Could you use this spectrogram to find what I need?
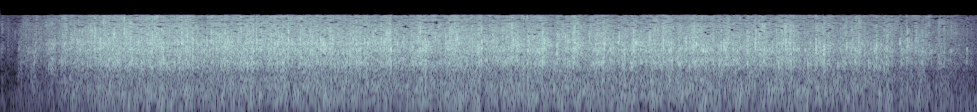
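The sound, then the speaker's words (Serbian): Applause at a police ceremony marking the Day of the Ministry of Internal Affairs and Police Day in Serbia: a dense, continuous roar of many hands clapping that rises quickly, holds steady and loud, then tapers slightly at the end. “Molimo vas da ih pozdravimo aplauzom.”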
